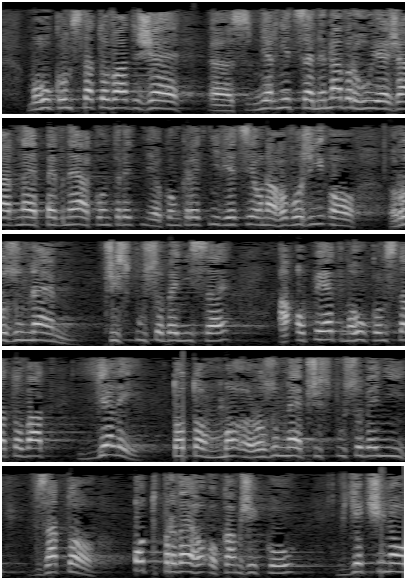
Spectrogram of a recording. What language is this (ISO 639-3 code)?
ces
